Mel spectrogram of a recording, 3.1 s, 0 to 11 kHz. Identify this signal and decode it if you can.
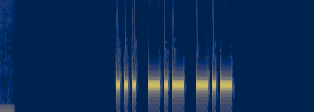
Morse code, heard as a keyed tone, about 32 wpm, 700 Hz. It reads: SKK
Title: USA Call Sign Postfixes - 3 Letters 30wpm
